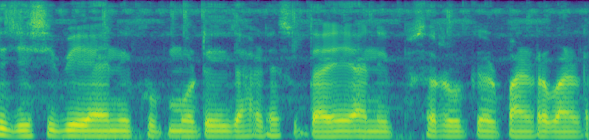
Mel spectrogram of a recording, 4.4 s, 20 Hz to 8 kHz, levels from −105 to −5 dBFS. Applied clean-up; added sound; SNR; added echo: none; none; none; none.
